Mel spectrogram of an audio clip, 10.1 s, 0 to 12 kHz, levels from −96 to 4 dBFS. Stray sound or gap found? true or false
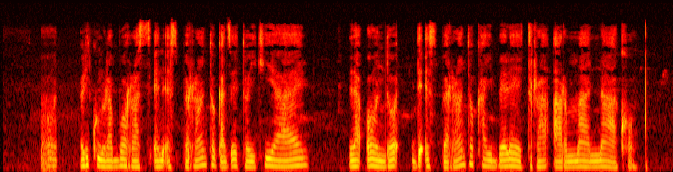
true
